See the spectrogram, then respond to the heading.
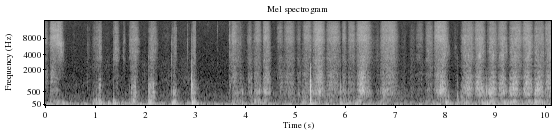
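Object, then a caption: Paper sheet scraped with soft pastel. A green soft pastel stick, held in the fingers, rubs and scratches across a large flat white paper sheet in a black frame lying on a marble table while drawing strokes. Repeated dry, scratchy strokes come in short bursts of bright hiss over a soft low rumble, some faster and denser than others.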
